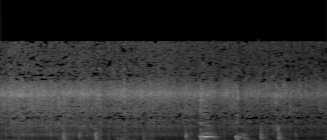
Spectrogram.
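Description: Tempering sizzling in hot oil in a non-stick kadai (mustard seeds, curry leaves, dry red chillies, garlic paste and fresh coriander) while a steel ladle stirs and scrapes through it. A louder clink of the ladle comes about three seconds in.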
